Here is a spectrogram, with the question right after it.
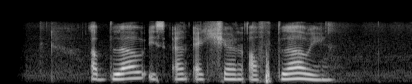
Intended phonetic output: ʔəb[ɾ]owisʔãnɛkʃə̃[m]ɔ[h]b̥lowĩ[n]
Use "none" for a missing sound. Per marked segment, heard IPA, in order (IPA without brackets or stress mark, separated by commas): l, n, f, ŋ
